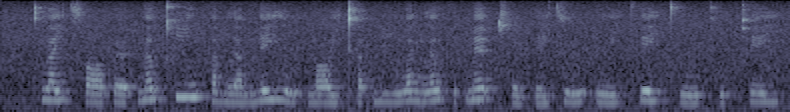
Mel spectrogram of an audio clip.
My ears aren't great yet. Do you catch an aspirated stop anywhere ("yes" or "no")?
yes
